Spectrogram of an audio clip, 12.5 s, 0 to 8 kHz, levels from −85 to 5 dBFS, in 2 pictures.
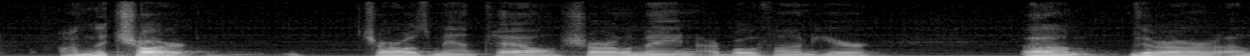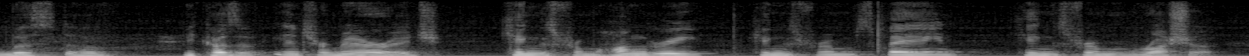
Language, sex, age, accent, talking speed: English, male, 60-79, American, 135 wpm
